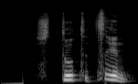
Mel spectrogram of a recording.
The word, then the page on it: xtutzin: Kaqchikel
